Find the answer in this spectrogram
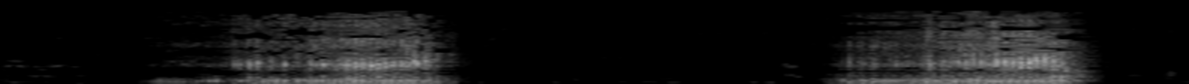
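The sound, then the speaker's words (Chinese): A storyteller's voice imitates the snoring of a sleeping man: two long, rasping snores, each growing louder before cutting off, separated by a pause of silence. “白眉徐良靠着椅子低着头睡着了，哈喇子也下来了，打呼噜声也出来”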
